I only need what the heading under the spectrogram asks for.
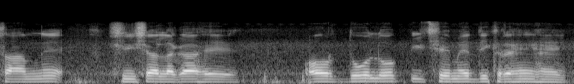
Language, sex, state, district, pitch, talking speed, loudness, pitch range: Hindi, male, Uttar Pradesh, Lucknow, 130 Hz, 125 wpm, -15 LUFS, 120-135 Hz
